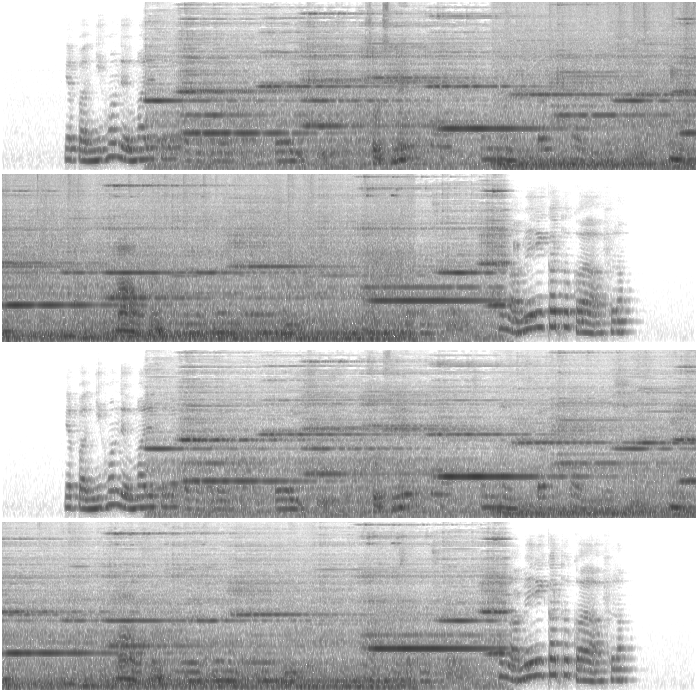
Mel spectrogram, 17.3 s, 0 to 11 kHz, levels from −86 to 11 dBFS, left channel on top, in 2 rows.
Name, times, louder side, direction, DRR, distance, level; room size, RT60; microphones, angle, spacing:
voice 1, 0.8-3.1 3.4-4.2 4.9-8.2 10.1-12.7 13.1-14.6 14.8-16.4, right 1 dB, 15° right, 1.8 m, -28 dB
sound 1, 1.8-15.0, right 1 dB, 30° left, 4.1 m, -23 dB
voice 2, 4.5-5.1 8.3-8.9 9.3-9.6 10.0-10.5, left 3 dB, 50° left, 0.7 m, -23 dB
sound 2, 6.1-13.9, left 2 dB, 70° left, 1.1 m, -24 dB
11.5 x 7.6 x 5.3 m
head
